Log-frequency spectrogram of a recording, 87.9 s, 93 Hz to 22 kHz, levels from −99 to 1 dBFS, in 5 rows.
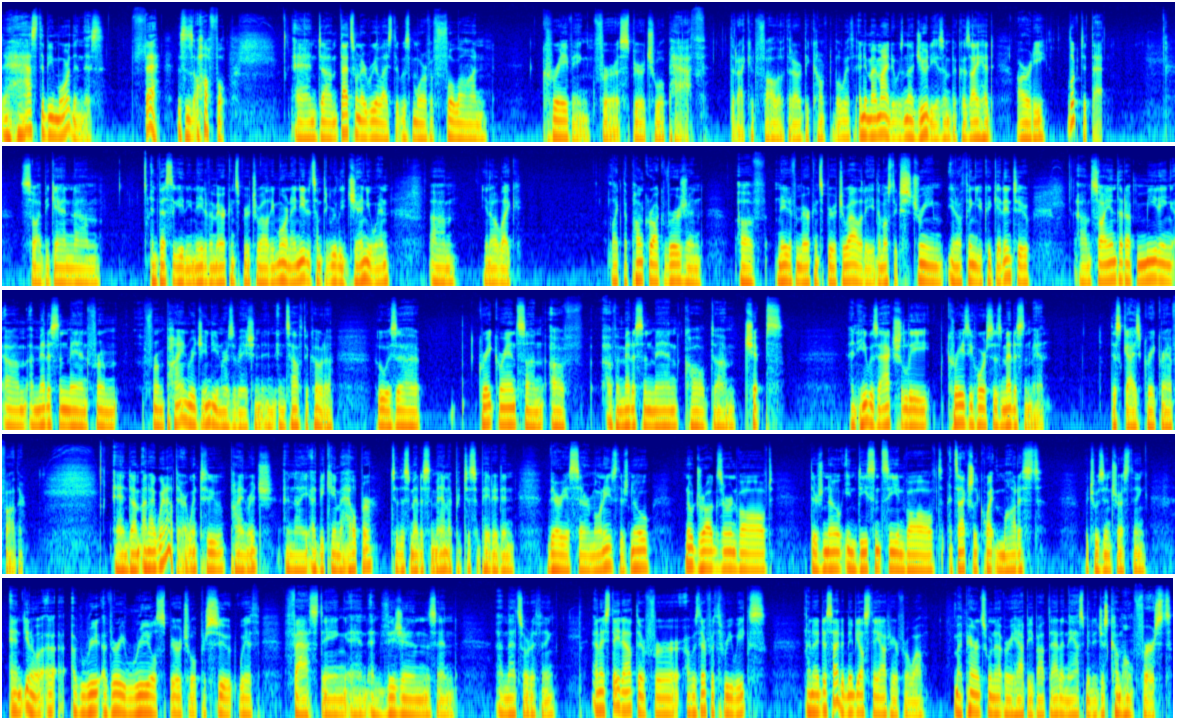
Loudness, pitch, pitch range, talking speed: -29 LUFS, 105 Hz, 95-115 Hz, 165 wpm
